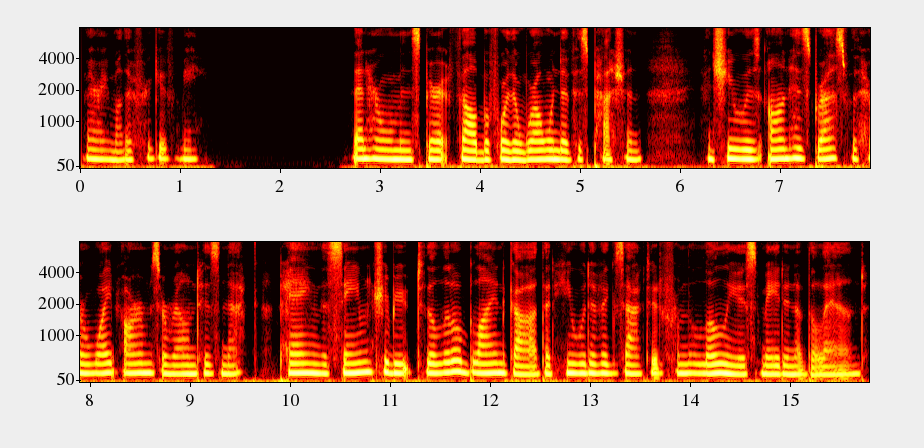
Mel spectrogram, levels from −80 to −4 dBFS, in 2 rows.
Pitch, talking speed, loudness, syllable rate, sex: 195 Hz, 185 wpm, -16 LUFS, 5.1 syllables/s, female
